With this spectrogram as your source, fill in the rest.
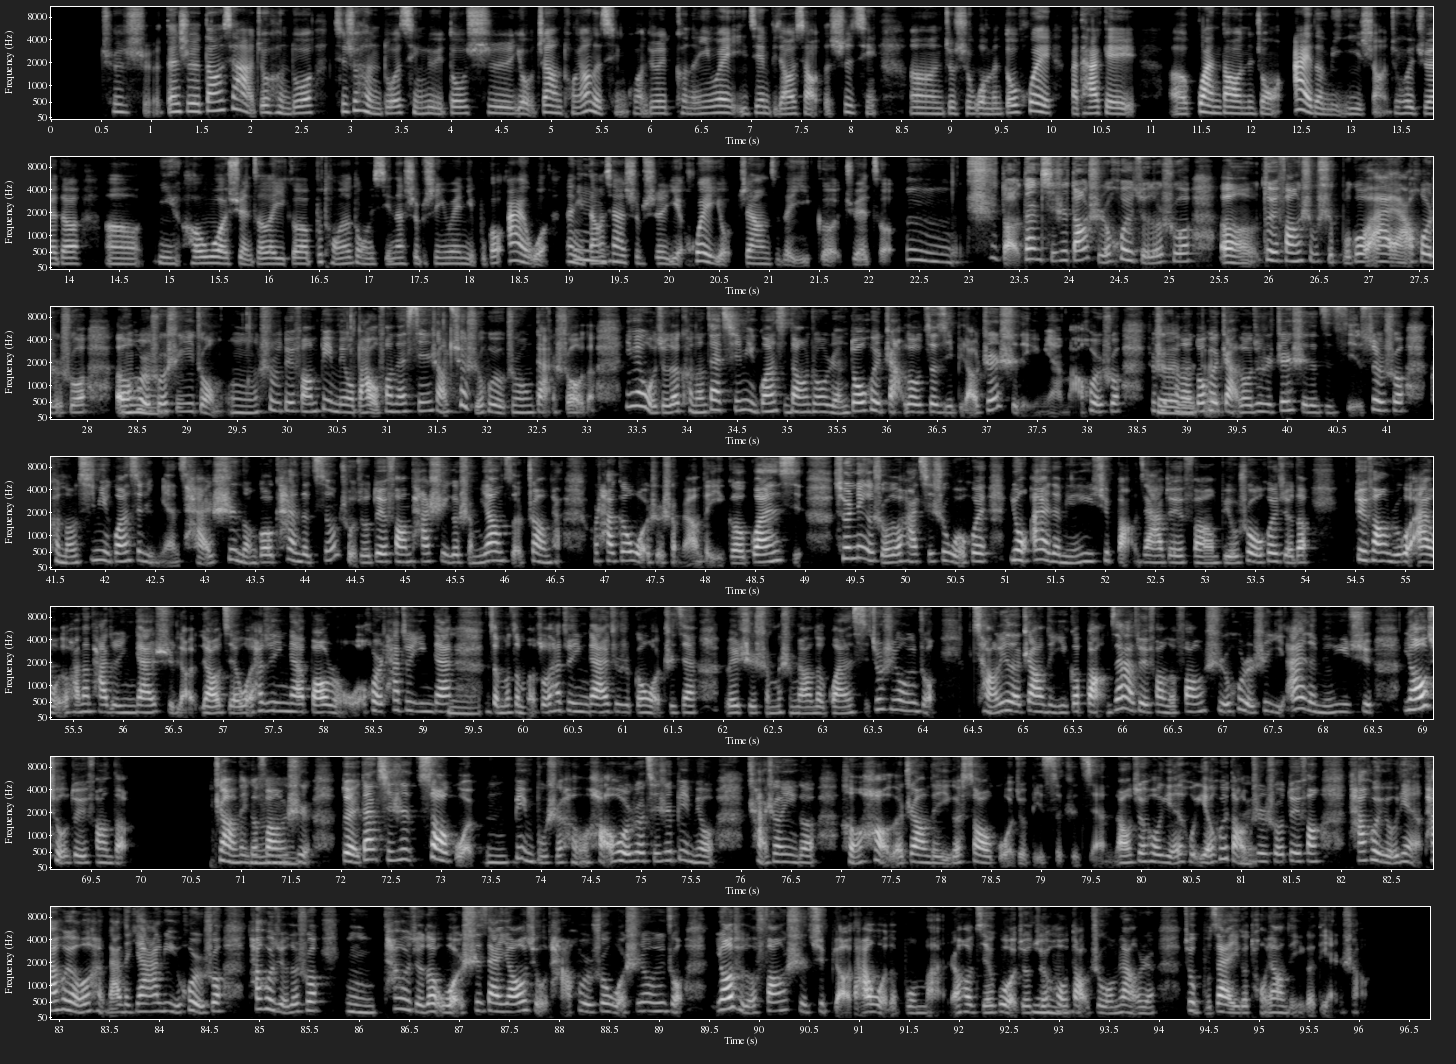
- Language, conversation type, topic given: Chinese, podcast, 在亲密关系里你怎么表达不满？
- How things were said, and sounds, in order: tongue click; other background noise; swallow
